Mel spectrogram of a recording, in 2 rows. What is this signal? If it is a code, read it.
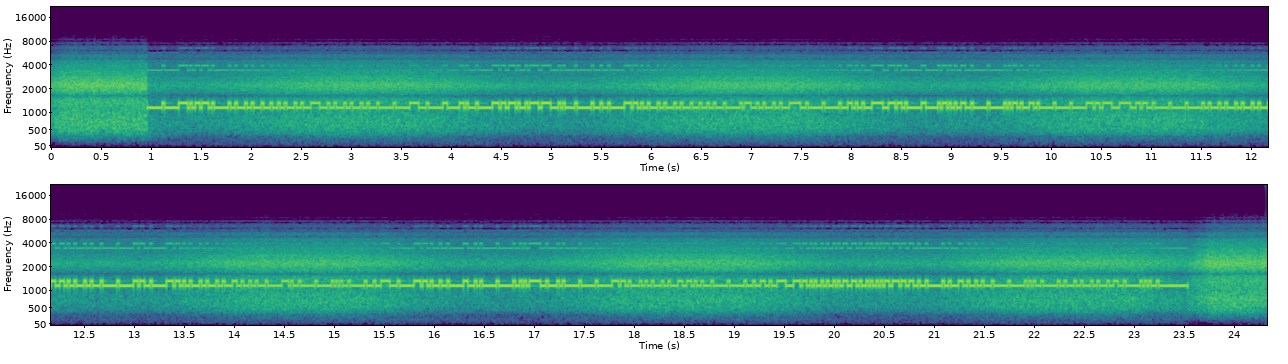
RTTY (45.45 baud, 170 Hz shift), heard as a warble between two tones, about 1220 Hz centre, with radio static. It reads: 19OVG HEOXQ 1Z5U5 VDWSU OTL8L 0HYQO QCJTK K8QPO FJIJS P0Y2Y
